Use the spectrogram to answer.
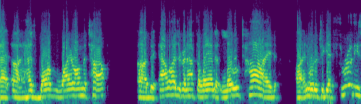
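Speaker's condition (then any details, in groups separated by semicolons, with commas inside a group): No condition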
